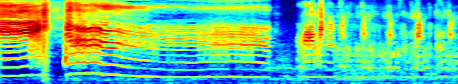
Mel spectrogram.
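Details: A female pet otter named Sakura begging for jerky: a sharp opening squeal, then one long, sustained, harmonic wail lasting about two seconds, trailing into soft chattering and rustling.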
